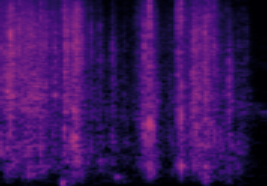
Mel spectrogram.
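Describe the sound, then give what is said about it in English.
Christmas gift wrapping paper crinkles and rustles in a quick series of sharp, scratchy bursts as a gift from the Bobby Kudo Show is torn and pulled open. No one speaks. “Open that up for me, guys. Tell me what you think on that. See if we can get this in the mic. Get that. Cool paper, right?”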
